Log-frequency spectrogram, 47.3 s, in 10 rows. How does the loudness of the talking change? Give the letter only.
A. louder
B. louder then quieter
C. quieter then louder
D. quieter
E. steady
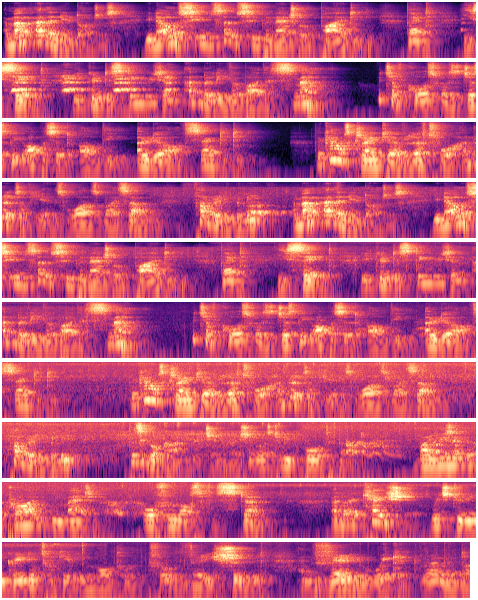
E.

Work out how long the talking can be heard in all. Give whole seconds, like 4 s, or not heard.
46 s.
